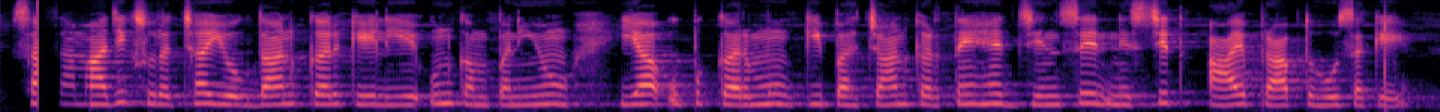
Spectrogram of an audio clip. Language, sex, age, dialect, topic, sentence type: Hindi, female, 25-30, Hindustani Malvi Khadi Boli, banking, statement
